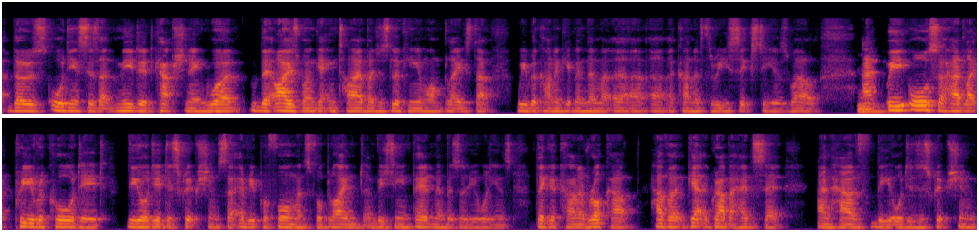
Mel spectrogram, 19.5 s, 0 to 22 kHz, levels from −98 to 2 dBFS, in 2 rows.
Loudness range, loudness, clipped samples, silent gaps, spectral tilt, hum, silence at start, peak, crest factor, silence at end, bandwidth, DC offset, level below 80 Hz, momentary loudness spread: 7 LU; -32 LUFS; under 0.1%; none; -5 dB/octave; none; 0 s; -10 dBFS; 20 dB; 0 s; 12.5 kHz; under 0.1%; -66 dBFS; 10 LU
